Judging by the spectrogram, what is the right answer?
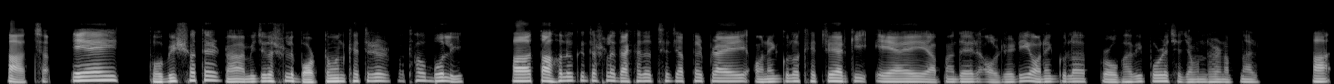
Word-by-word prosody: আচ্ছা। 120 -1 +1 0.3
এআই 190 +2 +7 0.5
ভবিষ্যতের 155 +10 +2
না - - +2
আমি 125 +1 +1
যদি 150 0 +4
আসলে 155 +4 0
বর্তমান 140 +7 +3
ক্ষেত্রের 160 0 0
কথাও 170 +3 -5
বলি, 165 -5 +3 0.6
আ - - +8 0.2
তাহলেও 165 +3 +3
কিন্তু 180 -1 -5
আসলে 180 +2 -2
দেখা 145 +2 0
যাচ্ছে 155 +1 -6
যে - - -2
আপনার 155 +2 -4
প্রায় 145 -1 +2 0.3
অনেকগুলো 130 +4 -1
ক্ষেত্রে 145 0 -3
আরকি 145 +2 -4 0.3
এআই 130 0 +2 0.2
আপনাদের 125 +2 -2 0.2
আলরেডি 115 +6 -4
অনেকগুলা 130 +1 -3 0.2
প্রভাবই 120 +3 -1
পড়েছে। 145 -2 0
যেমন 115 0 -2
ধরেন 120 0 -2
আপনার 115 0 -5 0.6
আ - - +4
140 Hz, 150 wpm, -22 LUFS, 125-155 Hz, 0.6 s, আ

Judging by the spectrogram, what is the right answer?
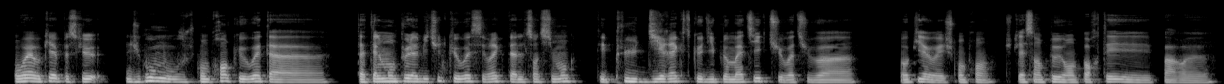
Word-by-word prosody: Ouais, 145 +3 +6
OK, 140 +1 +3
parce 125 -3 -3
que 125 0 +1 0.2
du 125 -1 -2
coup 165 +5 +4
m 140 -6 +2
je 120 - -15
comprends 125 +4 +1
que 135 -1 -1
ouais, 135 +2 +3
tu 125 - +2
as 105 -1 -1 0.3
tu 120 - +4
as - - +1
tellement 135 +2 +5
peu 140 +2 +2
l'habitude 135 +3 +1
que 150 -2 -1
ouais 135 +2 +4
c'est 135 -2 -3
vrai 135 +3 +1
que - - -12
tu 125 - 0
as - - +4
le 115 - 0
sentiment 125 +3 0
que 140 - -8 0.2
tu - - -3
es - - +1
plus 130 +4 +1
direct 130 +3 +1
que 140 - -4
diplomatique 120 +3 0
tu 135 - -2
vois. 105 -1 -1
Tu 105 - -7
vas 105 0 -2 0.4
OK, 110 0 -2
ouais, 110 -6 +1
je 95 - -7
comprends. 110 0 -4
Tu - - -15
te - - -5
laisses 110 +1 +1
un 110 - +1
peu 115 +1 0
emporter 110 -1 -2
par, 100 -2 -3
heu, 95 +1 -7
120 Hz, 245 wpm, -23 LUFS, 110-135 Hz, 0.4 s, Ouais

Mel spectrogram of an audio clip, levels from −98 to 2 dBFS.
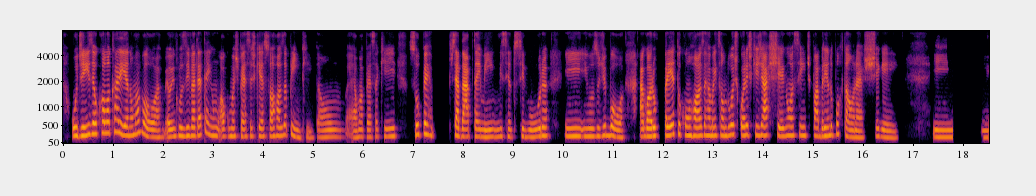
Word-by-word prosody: O 225 +1 +5
jeans, 225 +4 +4
eu 275 0 +6
colocaria 300 -3 +3
numa 255 +6 0
boa, 195 - 0
eu 190 +1 +1
inclusive 220 +2 +1
até 225 +1 +3
tenho 265 -6 -3
um - - -6
algumas 210 +2 -2
peças 210 +1 -4
que 215 - -4
é 205 - 0
só 210 0 -1
rosa-pink, 220 -5 -3
então 185 +2 -6
é 175 - -7
uma 195 +2 -4
peça 190 0 -6
que 205 +2 -4 0.2
super 255 -1 +1 0.3
se 255 - -4
adapta 200 -1 +5
em 200 - -1
mim, 190 0 0
me 195 +2 -4
sinto 200 -2 -6
segura, 205 +3 0 0.3
e 215 -1 0
e - - -1
uso 210 +1 -1
de 235 +3 -2
boa. 210 -6 +1 0.3
Agora 210 +2 +5
o 225 - -4
preto 250 +3 +4
com 235 -2 0
rosa, 230 +1 +3
realmente 230 0 0
são 230 -2 0
2 255 +2 +1
cores 240 0 +1
que 240 - -3
já 235 0 +5
chegam 225 -1 0
assim, 230 0 -2
tipo, 230 - -8
abrindo 215 +1 +2
o - - -10
portão, 220 -7 -2
né, 175 -1 0
"cheguei". 180 -3 -4 0.7
E 185 0 -1 0.6
e 180 0 -6
215 Hz, 180 wpm, -24 LUFS, 195-235 Hz, 0.7 s, eu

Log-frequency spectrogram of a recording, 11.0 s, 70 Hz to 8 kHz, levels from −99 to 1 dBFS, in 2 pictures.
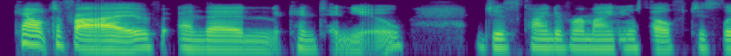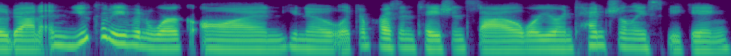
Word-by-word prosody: Count 200 -4 +5
to 195 - -4
5 135 -1 +8 0.2
and 140 -2 -4
then 130 -2 0
continue. 135 - -7 0.6
Just 150 -1 -4
kind 150 -1 -2
of 145 0 -5
remind 145 -1 -2
yourself 145 -2 -3
to 150 - -10
slow 140 -1 -2
down, 135 0 0
and 185 -1 -6
you 280 +9 -1
could 355 +2 -2
even 190 -8 +1
work 145 +1 +1
on, 135 -1 -2
you 155 0 -11
know, 135 -2 -5
like - - -5
a 175 - -7
presentation 145 -4 -3
style 130 -1 +1
where 135 +1 -1
you're 135 0 -1
intentionally 160 +1 -6
speaking 125 0 -8
140 Hz, 165 wpm, -23 LUFS, 135-155 Hz, 0.6 s, 5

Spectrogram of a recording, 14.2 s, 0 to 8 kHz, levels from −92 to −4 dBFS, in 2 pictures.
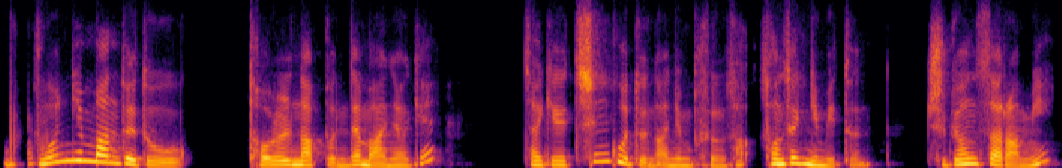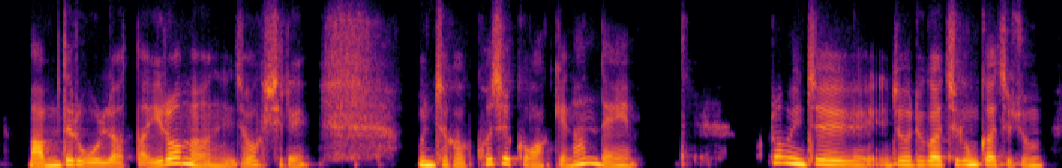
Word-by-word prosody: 뭐 210 0 -7
부모님만 330 +4 +4
돼도 180 - +2 0.4
덜 190 +2 +2
나쁜데 190 -2 +1
만약에 160 - -1 0.6
자기의 190 -2 -1
친구든 315 - -1
아니면 160 0 -2
무슨 150 -3 -8
서 190 +4 -8
선생님이든 225 - +3 0.4
주변 225 +5 +3
사람이 205 -1 0 0.2
마음대로 175 +5 +1
올렸다. 145 -1 -3
이러면 225 - +1
이제 160 - -8
확실히 185 +3 -5 0.7
문제가 180 -4 +1
커질 235 +7 -1
것 175 - -7
같긴 160 +3 -5
한데 220 - -1 0.9
그럼 290 -3 0
인제 210 -6 +1
인제 200 0 -3
우리가 190 0 +2
지금까지 195 -1 0
좀 170 0 -5
190 Hz, 320 characters per minute, -21 LUFS, 170-230 Hz, 0.9 s, 부모님만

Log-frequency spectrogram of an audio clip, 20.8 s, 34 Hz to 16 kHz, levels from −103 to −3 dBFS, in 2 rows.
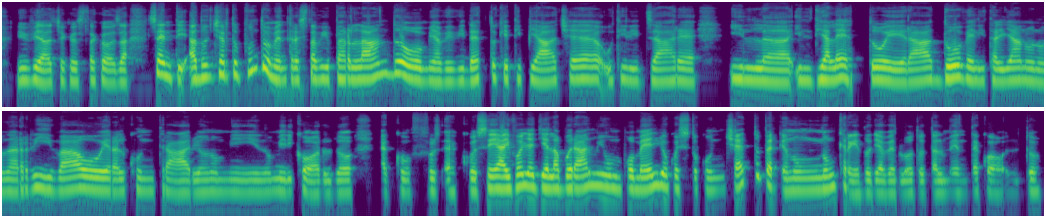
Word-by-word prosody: Mi 165 - -2
piace 160 -2 0
questa 160 +1 -4
cosa. 155 -2 -1 0.2
Senti, 230 -7 +3
ad 180 +3 +3
un 200 - +1
certo 235 +2 +1
punto 320 - +3
mentre 175 -1 0
stavi 180 +1 -1
parlando 180 +4 +4
mi 160 0 -2
avevi 155 +1 -3
detto 170 +4 -1
che 180 -2 -3
ti 180 -1 -10
piace 180 +2 0
utilizzare 160 -2 -4 0.3
il 165 -4 +1
il 170 -1 -4
dialetto 180 +1 +2
era, 155 +1 +2
dove 185 +2 +4
l'italiano 165 0 -1
non 150 -1 -4
arriva, 165 +1 0
o 165 -2 +4
era 155 -2 +2
il 150 0 -4
contrario? 145 -3 -5
Non 145 0 -8
mi 140 -1 -9
non 140 +1 -8
mi 150 -1 -4
ricordo, 140 -1 -3 0.2
ecco 145 0 -7
fors 155 0 -8
ecco, 145 +1 -4
se 175 +2 +4
hai 170 0 +8
voglia 200 +2 +4
di 185 -1 +1
elaborarmi 180 +3 +4
un 180 -3 -1
po' 170 0 +1
meglio 175 +5 +3
questo 175 -3 -5
concetto, 185 - -2
perché 155 - +1
non 155 +1 -3
non 170 +3 0
credo 140 -7 -3
di 140 - -3
averlo 135 0 -3
totalmente 135 +1 -7
colto. 140 +1 -7
165 Hz, 165 wpm, -24 LUFS, 150-180 Hz, 0.3 s, hai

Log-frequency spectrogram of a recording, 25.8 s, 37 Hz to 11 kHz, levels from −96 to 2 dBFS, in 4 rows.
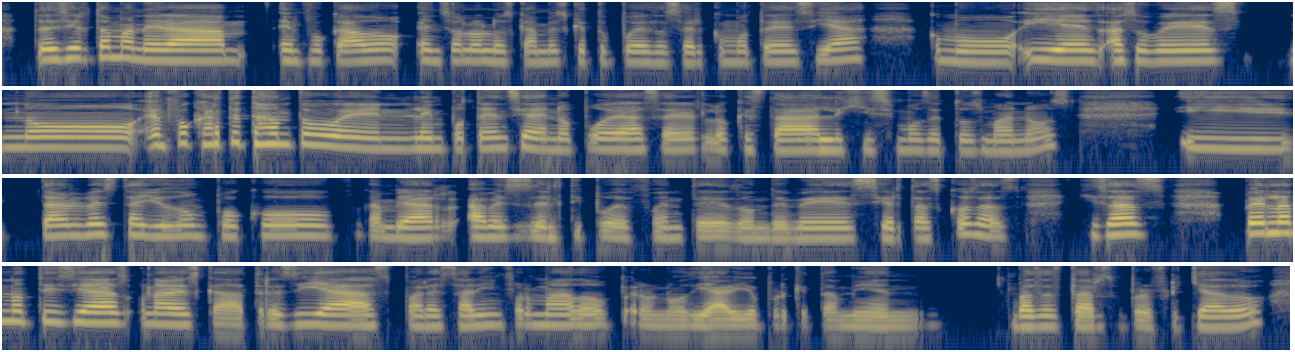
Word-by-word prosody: de 225 0 +4
cierta 245 +2 +2
manera 215 -4 +7 0.3
enfocado 210 0 -1
en 215 -1 -5
solo 210 -1 -3
los 200 -2 -4
cambios 195 +1 -7
que 200 - -7
tú 190 - -15
puedes 190 0 -4
hacer, 185 0 -5
como 195 +1 -11
te - - -8
decía, 220 +4 -2 0.3
como 195 -3 -3
y 225 -1 0
es 210 0 +3
a 210 - +4
su 205 -1 -5
vez, 210 +3 +1 0.2
no 230 -1 +2
enfocarte 290 +4 +1
tanto 285 -3 +4
en 210 -3 0
la 215 - +2
impotencia 215 +2 -1
de 205 - +1
no 195 -1 -4
poder 200 +1 0
hacer 100 - -2
lo 100 -2 -6
que 200 - -11
está 190 0 +3
lejísimos 190 0 -5
de 185 - -8
tus 180 0 -11
manos. 185 +8 -7 0.5
Y 205 -2 -6
tal 225 +1 +3
vez, 245 0 +1
te - - -2
ayuda 215 -1 -2
un 225 - -9
poco 225 +1 -3
cambiar 195 -1 +1
a - - +4
veces 200 - -2
el 100 -1 -3
tipo 105 0 -7
de 100 - -4
fuente 105 +2 -4
donde 95 -1 -5
ves 185 0 -1
ciertas 190 0 -2
cosas. 125 -4 -3 0.3
Quizás 245 +1 +5 0.4
ver 265 0 +9
las 270 0 +8
noticias 245 -2 +3
una 220 -1 +3
vez 215 -1 +2
cada 110 -2 -2
3 - - -6
días 205 - +4
para 190 0 -4
estar 190 +1 -2
informado, 205 - -3
pero 105 - -9
no 100 0 -7
diario, 100 +1 0
porque - - -15
también 95 -1 -8 0.4
vas 185 -1 +2
a 190 - -2
estar 185 +1 -1
superfrikeado, 180 +2 -3
205 Hz, 180 wpm, -24 LUFS, 185-225 Hz, 0.5 s, ver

